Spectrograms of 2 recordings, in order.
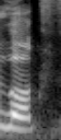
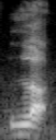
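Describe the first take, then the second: First: The name is said with the vowel of 'looks'. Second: The name is said with the vowel of 'luxury'. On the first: The speaker calls it wrong. "not looks" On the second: The speaker calls it right. "Lux, not looks, Lux"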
